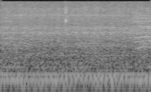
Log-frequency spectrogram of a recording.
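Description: Steady low rumble of outdoor street background noise, with no distinct event standing out.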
